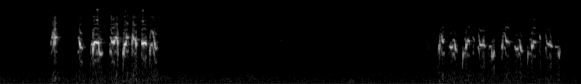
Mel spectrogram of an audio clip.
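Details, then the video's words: Raw Mandali-style song of an Iraqi bulbul, used to teach young bulbuls: two rapid, chattering warbled phrases of jumbled bright notes, separated by about three seconds of silence. "تغريد بلبل عراقي خام مندلاوي راقي ساعة كاملة التعليم افراخ البلابل"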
